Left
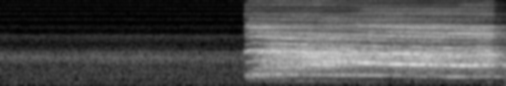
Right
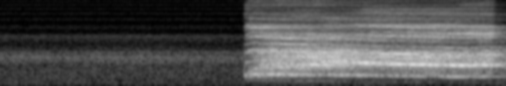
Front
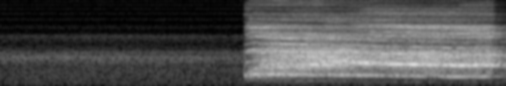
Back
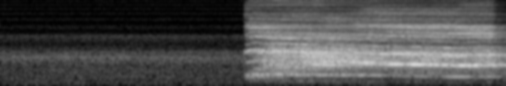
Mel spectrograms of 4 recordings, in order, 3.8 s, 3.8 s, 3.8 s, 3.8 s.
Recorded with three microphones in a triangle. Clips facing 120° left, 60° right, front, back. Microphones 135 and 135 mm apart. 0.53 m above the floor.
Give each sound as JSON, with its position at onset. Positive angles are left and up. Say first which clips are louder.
{"t": 1.8, "sound": "a scream", "louder": "right 2 dB, front 3 dB", "azimuth_deg": -20, "distance_m": 4.0}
